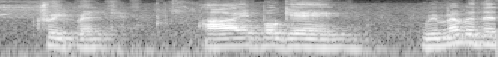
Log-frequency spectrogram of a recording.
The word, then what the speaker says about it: ibogaine: It's called Ibogaine treatment. Ibogaine. Remember the name. Is that pronounced relatively properly, would you say?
